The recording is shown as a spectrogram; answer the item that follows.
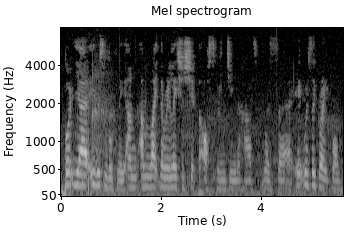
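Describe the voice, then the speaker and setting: A woman's voice: lowish voice, fast talker, hardly any pauses, a crowd in the background, low-quality recording. A middle-aged woman being interviewed, chatting and reminiscing with frequent laughs and fillers. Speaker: guest, actress. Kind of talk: casual chat, reminiscing.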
